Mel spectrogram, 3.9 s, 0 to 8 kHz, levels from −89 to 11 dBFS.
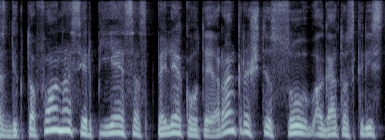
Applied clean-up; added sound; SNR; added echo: none; none; none; none.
